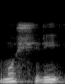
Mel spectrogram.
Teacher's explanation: را زیر کی وجہ سے باریک پڑھا جائے گا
